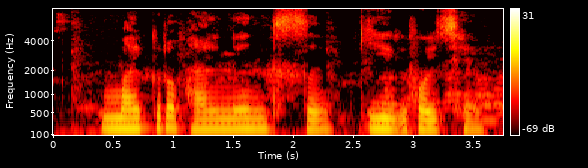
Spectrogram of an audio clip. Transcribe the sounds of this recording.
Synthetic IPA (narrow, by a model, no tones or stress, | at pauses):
majkɾopʰajnans | kihojt͡ʃʰe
